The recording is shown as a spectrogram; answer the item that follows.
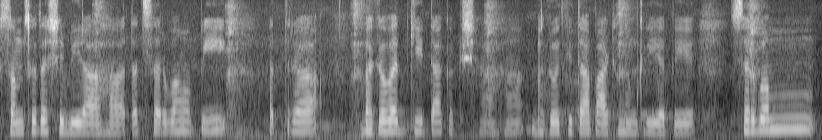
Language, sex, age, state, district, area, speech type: Sanskrit, female, 18-30, Karnataka, Davanagere, urban, spontaneous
